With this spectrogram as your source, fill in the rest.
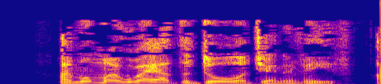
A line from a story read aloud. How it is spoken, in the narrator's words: I replied impatiently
